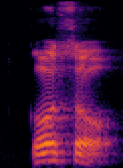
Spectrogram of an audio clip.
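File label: "gosok", Malay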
